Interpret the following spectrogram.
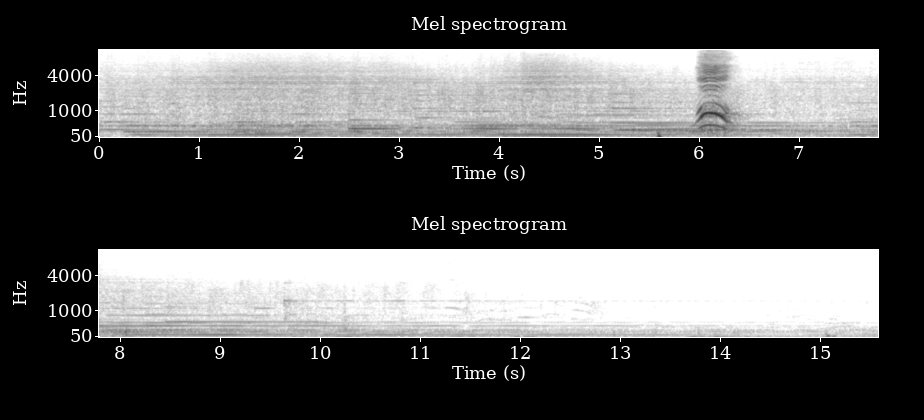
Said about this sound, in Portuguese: Aplauda ao Senhor, aplauda ao Senhor, aplauda ao Senhor.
